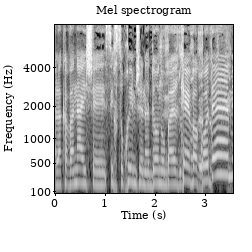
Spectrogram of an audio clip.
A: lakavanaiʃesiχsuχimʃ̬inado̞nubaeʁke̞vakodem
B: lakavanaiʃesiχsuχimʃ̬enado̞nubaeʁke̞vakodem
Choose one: B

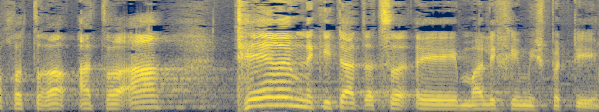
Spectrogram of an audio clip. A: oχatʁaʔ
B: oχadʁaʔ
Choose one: A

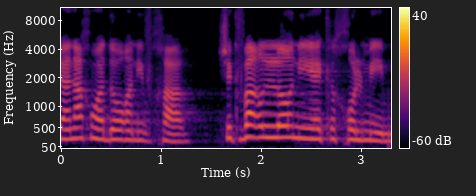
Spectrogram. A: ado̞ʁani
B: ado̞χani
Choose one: A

